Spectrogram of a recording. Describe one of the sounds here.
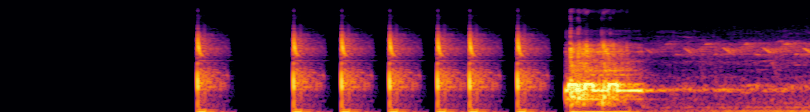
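Game menu clicks blip in quick succession.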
